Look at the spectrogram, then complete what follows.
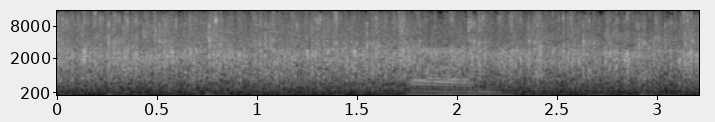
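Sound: audience applause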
